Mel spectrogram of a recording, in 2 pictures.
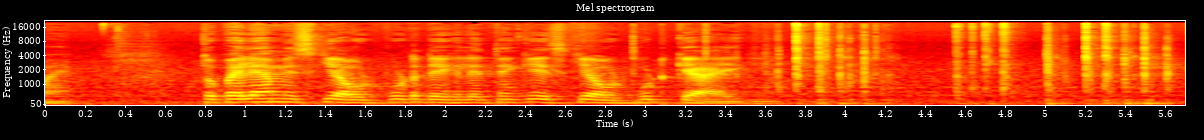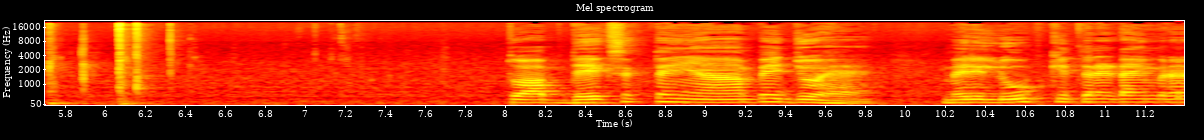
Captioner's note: typing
